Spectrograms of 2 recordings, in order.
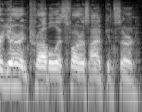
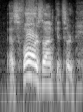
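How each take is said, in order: First: Said in the usual way. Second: Louder repeat. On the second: Real, not acted.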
